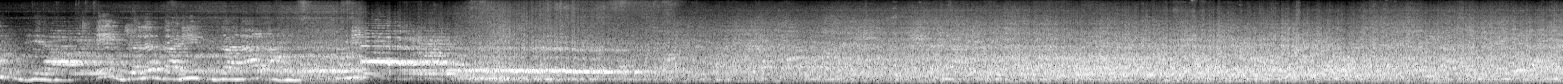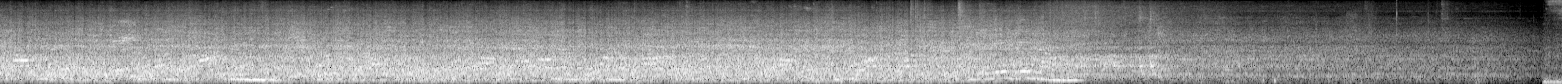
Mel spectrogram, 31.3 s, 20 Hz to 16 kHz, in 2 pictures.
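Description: A WAP-7 three-phase electric locomotive and its express coaches running through a station at speed: a horn sounds about four seconds in, then a long loud rush of passing coaches with wheels clattering over the rail joints, fading away over the last few seconds.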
